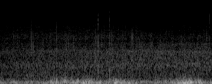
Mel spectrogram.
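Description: Wind buffeting an outdoor microphone: a low, gusty rumble that is strongest near the end.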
